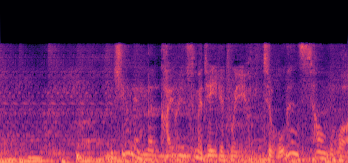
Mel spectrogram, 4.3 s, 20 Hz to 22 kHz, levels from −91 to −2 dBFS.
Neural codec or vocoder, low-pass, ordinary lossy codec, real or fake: codec, 16 kHz, 1.1 kbps, Voila-Tokenizer; 7.2 kHz; none; fake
